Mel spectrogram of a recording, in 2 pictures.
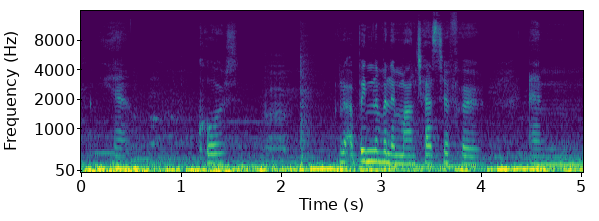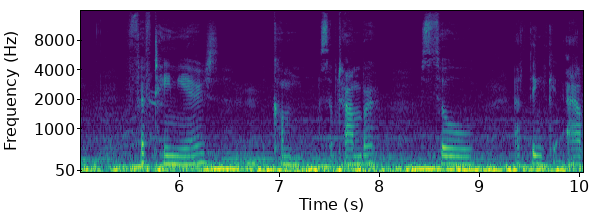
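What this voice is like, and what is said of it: Manchester accent. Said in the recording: “really got the accent there ... I've got family from Manchester, and like my mother's from Manchester as well”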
